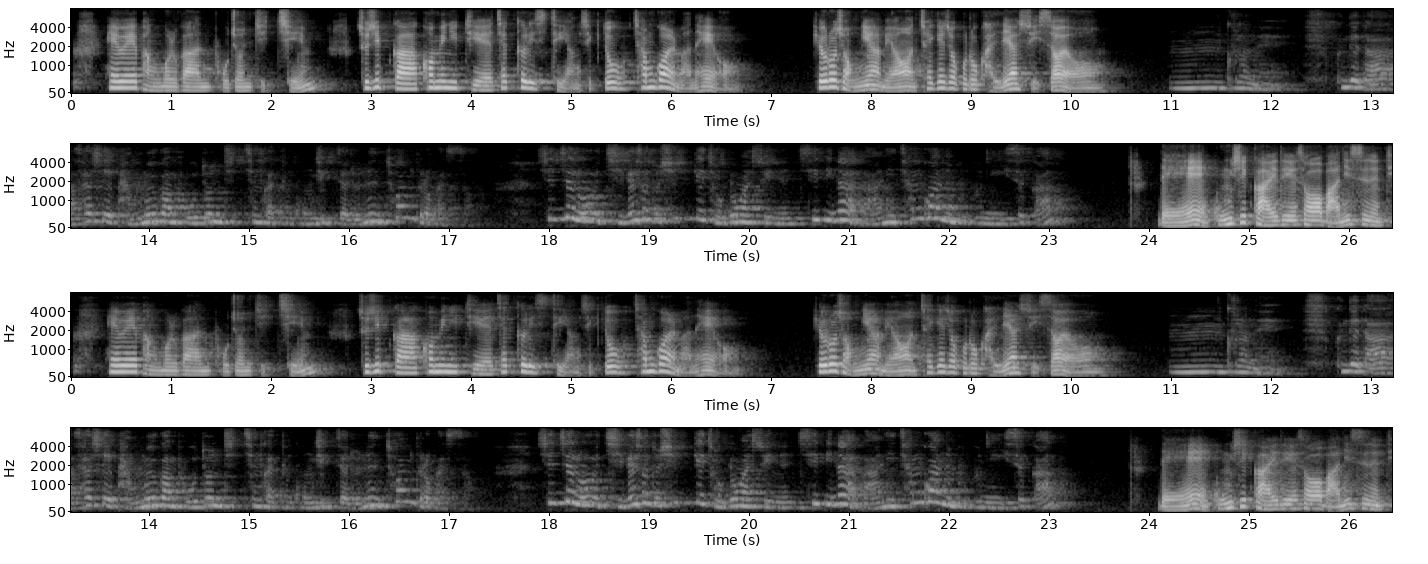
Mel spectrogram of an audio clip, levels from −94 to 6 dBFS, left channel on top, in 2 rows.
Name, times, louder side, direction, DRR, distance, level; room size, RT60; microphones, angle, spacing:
voice 1, 0.0-2.4 2.9-6.7 7.4-10.3 24.1-26.4, left 3 dB, 85° left, 0.9 m, -24 dB
voice 2, 11.0-17.2 17.6-23.0, equal, 35° right, 4.5 m, -38 dB
28.0 x 16.0 x 3.1 m
head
